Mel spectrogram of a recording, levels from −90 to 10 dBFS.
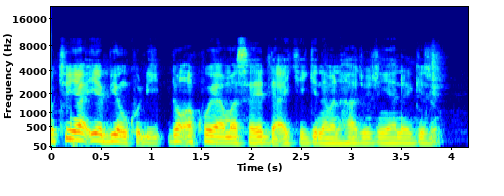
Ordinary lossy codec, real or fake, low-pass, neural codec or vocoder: none; real; 9.9 kHz; none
